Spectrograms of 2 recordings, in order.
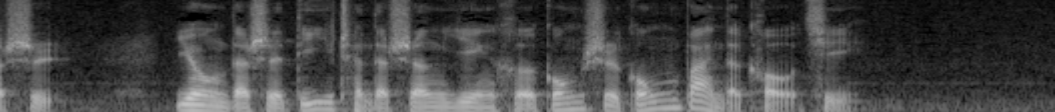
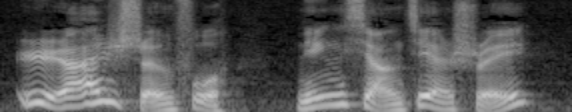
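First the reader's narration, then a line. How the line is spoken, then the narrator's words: Howling dog. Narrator (Chinese): 一条猎犬抬起头，嗷叫着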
